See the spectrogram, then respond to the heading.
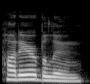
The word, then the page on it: hot-air balloon: American English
